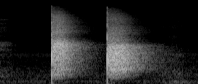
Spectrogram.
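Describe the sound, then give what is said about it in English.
Two loud, sharp hand claps about half a second apart, each a crisp crack followed by a long, smoothly fading tail, with near silence before the first. “Just clap.”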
